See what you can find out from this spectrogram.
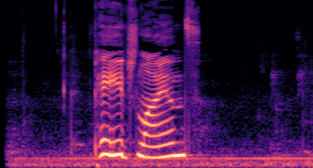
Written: Paige Lyons

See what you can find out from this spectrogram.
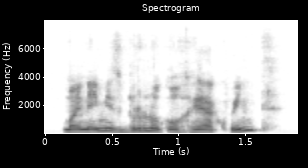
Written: Bruno Quint

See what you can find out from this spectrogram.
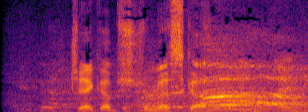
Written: Jacob Strmiska

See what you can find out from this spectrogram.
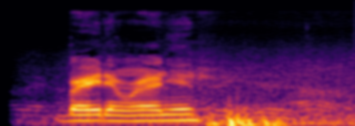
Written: Braydon Runion

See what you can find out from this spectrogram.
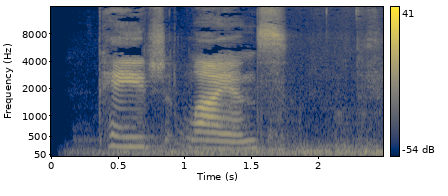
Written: Paige Lyons

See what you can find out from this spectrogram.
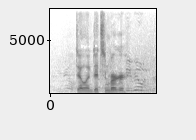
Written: Dylan Ditzenberger

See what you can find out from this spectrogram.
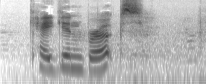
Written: Keagin Brooks

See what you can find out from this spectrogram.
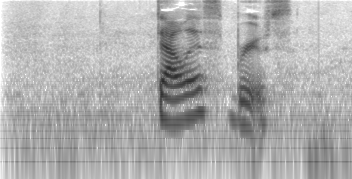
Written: Dalis Bruce

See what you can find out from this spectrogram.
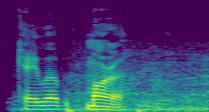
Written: Caleb Marra

